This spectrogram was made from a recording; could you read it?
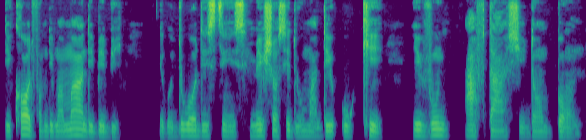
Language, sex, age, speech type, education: Nigerian Pidgin, male, 15-29, spontaneous, tertiary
